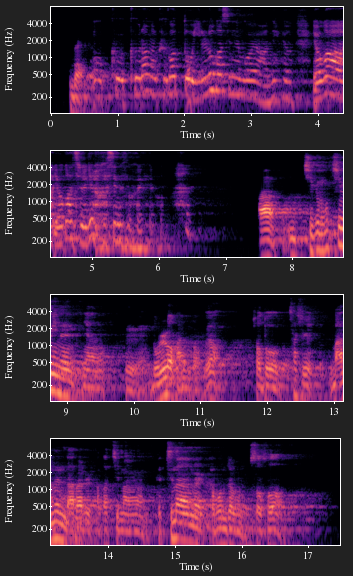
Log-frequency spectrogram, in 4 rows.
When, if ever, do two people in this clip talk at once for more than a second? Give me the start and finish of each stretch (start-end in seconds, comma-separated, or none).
none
